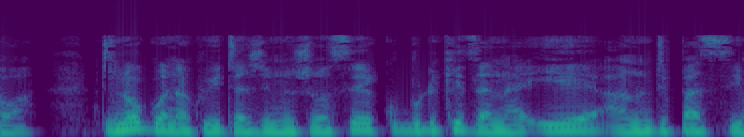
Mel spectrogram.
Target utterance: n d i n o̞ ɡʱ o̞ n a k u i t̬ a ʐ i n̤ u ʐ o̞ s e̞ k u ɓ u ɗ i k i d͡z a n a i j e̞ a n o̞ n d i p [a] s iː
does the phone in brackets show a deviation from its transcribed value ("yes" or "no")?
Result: no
